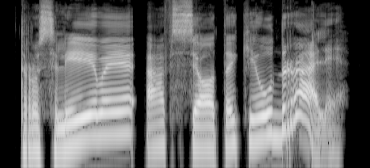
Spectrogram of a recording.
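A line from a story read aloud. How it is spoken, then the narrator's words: Growled. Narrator (Russian): прорычал повелитель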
